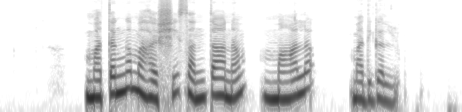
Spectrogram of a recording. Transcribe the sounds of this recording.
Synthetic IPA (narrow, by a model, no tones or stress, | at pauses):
mɐt̪ɐŋɡɐmɐɦɐɾʂisɐnt̪aːnɐmːaːlɐ | mɐd̪iɡɐlːu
